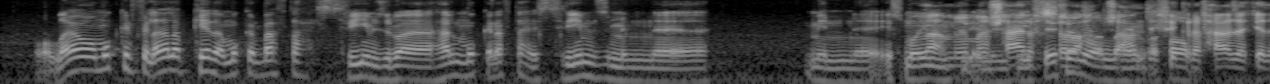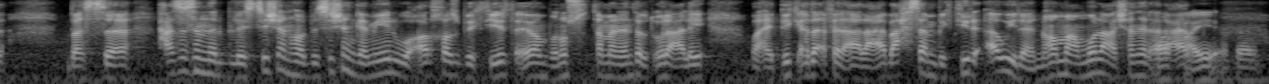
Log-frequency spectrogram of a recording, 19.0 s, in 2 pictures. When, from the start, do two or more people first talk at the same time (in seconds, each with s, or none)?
6.8 s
